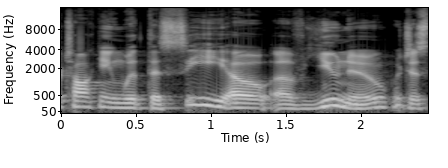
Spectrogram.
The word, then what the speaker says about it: iUNU: today we are talking with the CEO of yunu which is spelled iuu and the CEO of that is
